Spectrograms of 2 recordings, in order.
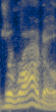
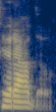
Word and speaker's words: Geraldo: that was last thursday he called him gerardo his name is not gerardo his name is geraldo thomas learn how to pronounce that name respect some respect on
